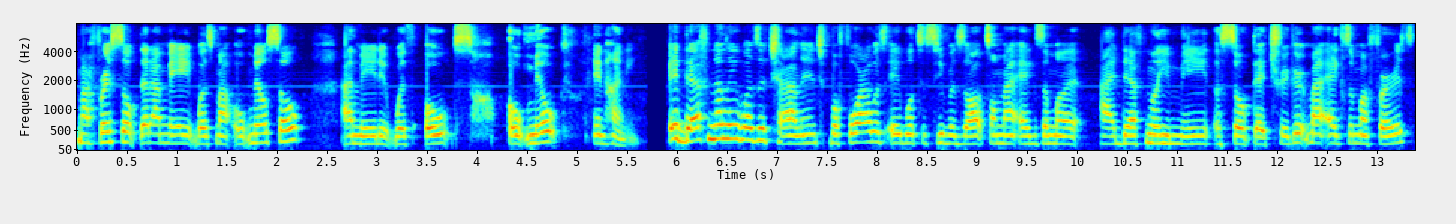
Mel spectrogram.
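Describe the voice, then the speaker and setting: A woman with an American accent and a dark, mellow tone talks at a fairly quick pace, her medium pitch showing ordinary variation. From Washington, D.C., US. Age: 20s. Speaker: skincare entrepreneur. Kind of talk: interview testimony.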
